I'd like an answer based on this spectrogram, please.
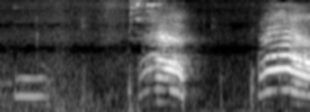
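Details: Diana, a pet cat nicknamed the princess, just woken from a snoring sleep and clearly upset: two loud, drawn-out, arching meows, each rising then falling, about half a second apart, with a faint voice murmur before them.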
